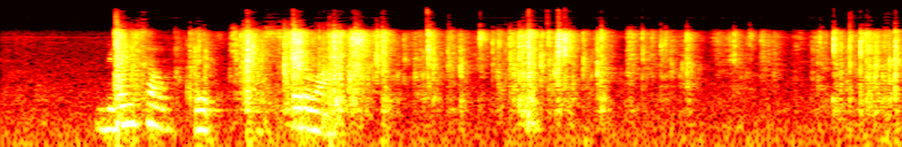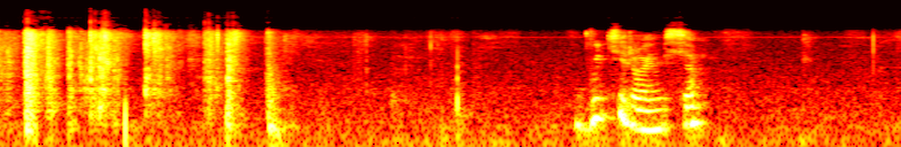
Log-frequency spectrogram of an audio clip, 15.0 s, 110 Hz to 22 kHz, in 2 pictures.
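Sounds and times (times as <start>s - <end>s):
diaper rustling: 0.9s - 9.8s
wipe packet crinkling: 0.9s - 9.8s.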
